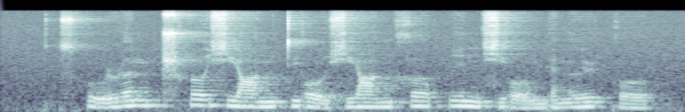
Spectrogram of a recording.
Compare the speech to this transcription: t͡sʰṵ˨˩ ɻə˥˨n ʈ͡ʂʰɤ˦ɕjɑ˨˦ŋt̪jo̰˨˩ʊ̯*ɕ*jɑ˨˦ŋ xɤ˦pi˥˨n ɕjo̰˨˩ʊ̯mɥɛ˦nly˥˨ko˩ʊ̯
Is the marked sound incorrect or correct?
correct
